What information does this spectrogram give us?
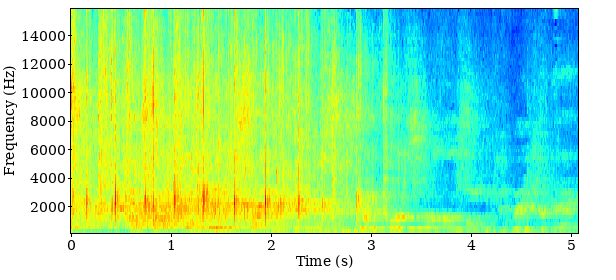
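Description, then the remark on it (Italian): At a chorus rehearsal, a group bursts into steady, dense clapping for about three seconds to thank those who came, then the applause thins and fades as a voice begins talking over the tail end. “We should give a round of applause for coming today.”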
